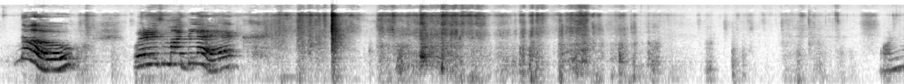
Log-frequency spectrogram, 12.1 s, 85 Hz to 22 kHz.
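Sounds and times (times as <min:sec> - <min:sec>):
rustling and rubbing: 0:03.4 - 0:12.0.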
